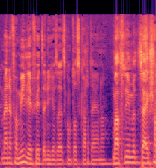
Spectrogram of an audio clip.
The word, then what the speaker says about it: Cartagena: Cartagena. – Cartagena.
